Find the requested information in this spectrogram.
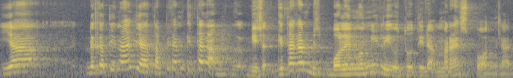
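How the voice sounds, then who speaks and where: A man talks at a very fast pace with a high pitch and very wide pitch swings. Noticeable background noise runs underneath. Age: 50s. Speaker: businessman. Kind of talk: casual chat.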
